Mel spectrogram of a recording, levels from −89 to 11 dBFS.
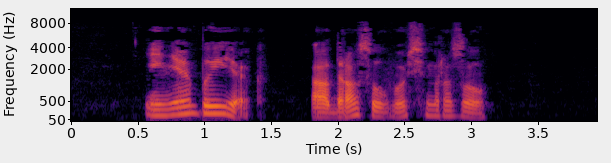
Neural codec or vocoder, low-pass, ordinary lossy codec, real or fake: vocoder, 44.1 kHz, 128 mel bands, Pupu-Vocoder; 10.8 kHz; MP3, 32 kbps; fake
